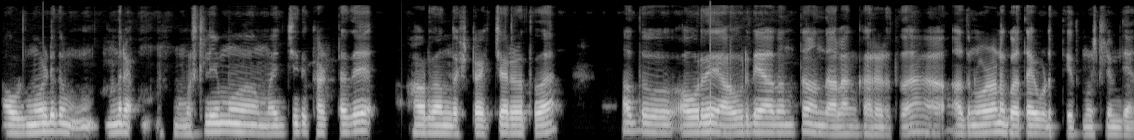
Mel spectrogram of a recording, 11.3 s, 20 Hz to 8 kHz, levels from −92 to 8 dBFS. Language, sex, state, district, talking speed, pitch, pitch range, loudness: Kannada, male, Karnataka, Raichur, 125 wpm, 125 Hz, 115-135 Hz, -17 LUFS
